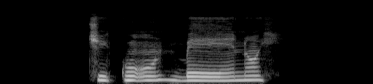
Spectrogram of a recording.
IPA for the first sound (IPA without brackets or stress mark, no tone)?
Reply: t͡ʃ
